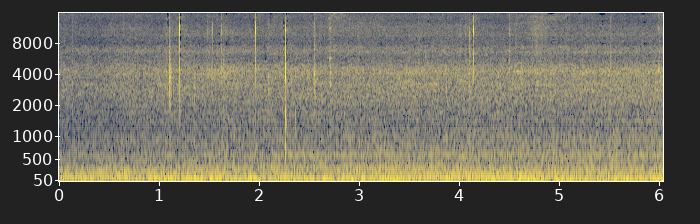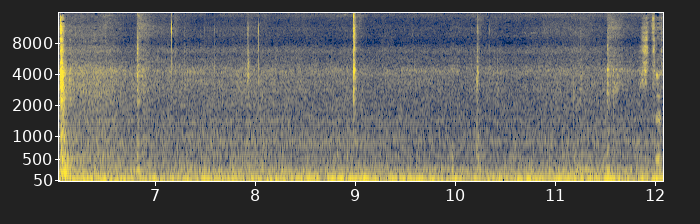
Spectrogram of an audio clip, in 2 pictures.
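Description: Car on a neighborhood test drive after a new alternator was installed, giving a steady low road rumble and engine drone throughout, close and continuous with no speech.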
